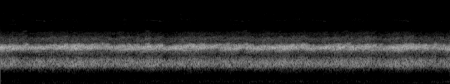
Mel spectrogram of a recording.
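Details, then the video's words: A steady massed chorus of frogs at a pond in a horse pasture, recorded with a Zoom 6: countless voices blend into one ringing, high-pitched trill that never breaks. "Frogs singing"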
